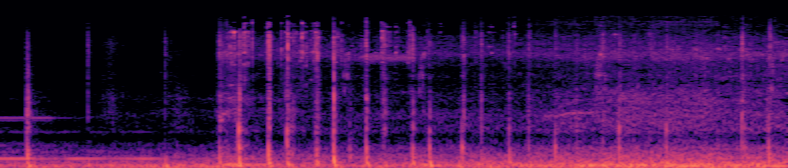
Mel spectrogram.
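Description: Horse hooves clip-clopping while a horse is ridden, a quick steady run of sharp hoof strikes close by, rising over low ambient noise.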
